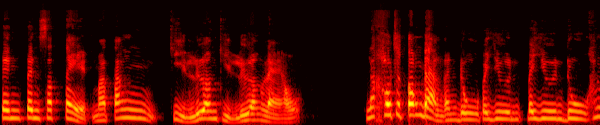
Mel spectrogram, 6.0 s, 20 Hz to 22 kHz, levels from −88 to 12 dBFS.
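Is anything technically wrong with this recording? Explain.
Yes. From 2.4 s to 5.85 s there is a call bitrate drop: the encoder's rate falls from 32 to 13 kbps, bottoming out for about 2.4 s. Coarser coding and lost high frequencies make the speech rough and muffled. Unlike packet loss, the sound stays continuous, without gaps or clicks.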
